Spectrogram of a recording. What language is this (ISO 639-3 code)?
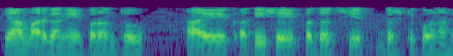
mar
